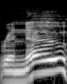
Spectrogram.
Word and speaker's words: Renault: number four of the 1906 Rena and I said it right to all the Frenchmen the Renault Town Car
